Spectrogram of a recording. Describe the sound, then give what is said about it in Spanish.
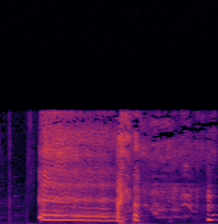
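A person imitates baby turtles' mating call with one loud, steady, high-pitched moaning squeak, held for nearly a second, then cut off by a short breathy burst and faint vocal noises. “es que es demasiado bizarro, sobre todo cuando son tortugas bebés y hacen como...”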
